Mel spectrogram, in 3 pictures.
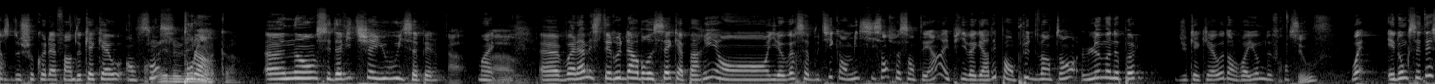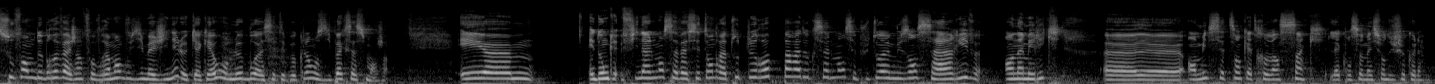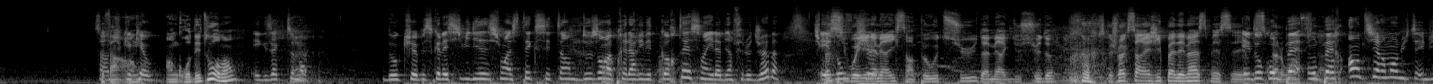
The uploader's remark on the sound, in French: Live au Culture Fest. QUEL PLAISIR d'enregistrer cet épisode en public au Culture Fest !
